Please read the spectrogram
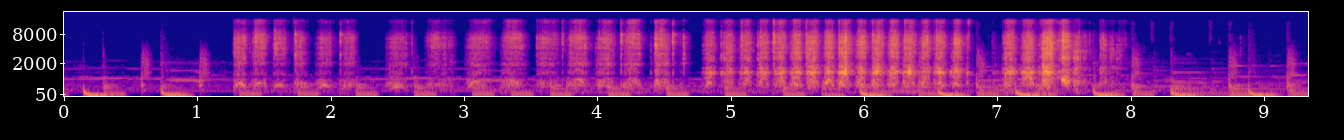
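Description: Hacksaw blade, held in the hand, sawing lengthwise through a PVC pipe in quick back-and-forth strokes. The sawing starts about a second in, is loudest in the middle and stops near the end. Background music with a steady beat plays underneath.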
